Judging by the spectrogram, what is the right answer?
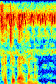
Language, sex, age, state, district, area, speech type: Santali, male, 30-45, West Bengal, Bankura, rural, spontaneous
